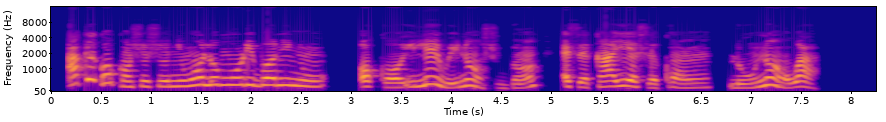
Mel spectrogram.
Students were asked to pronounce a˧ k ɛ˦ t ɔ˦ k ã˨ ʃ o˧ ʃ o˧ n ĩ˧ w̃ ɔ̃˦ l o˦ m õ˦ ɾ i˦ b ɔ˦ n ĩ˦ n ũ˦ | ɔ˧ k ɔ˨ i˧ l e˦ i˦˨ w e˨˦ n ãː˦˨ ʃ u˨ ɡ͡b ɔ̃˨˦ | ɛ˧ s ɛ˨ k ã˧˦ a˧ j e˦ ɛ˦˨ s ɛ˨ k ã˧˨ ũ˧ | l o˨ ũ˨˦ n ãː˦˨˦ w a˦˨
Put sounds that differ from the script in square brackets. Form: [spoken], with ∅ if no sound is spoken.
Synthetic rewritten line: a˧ k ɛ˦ [k] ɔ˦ k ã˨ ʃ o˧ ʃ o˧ n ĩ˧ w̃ ɔ̃˦ l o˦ m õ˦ ɾ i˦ b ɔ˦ n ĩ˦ n ũ˦ | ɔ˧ k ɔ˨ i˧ l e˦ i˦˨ w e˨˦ n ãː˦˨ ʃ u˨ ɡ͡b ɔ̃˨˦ | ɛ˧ s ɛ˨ k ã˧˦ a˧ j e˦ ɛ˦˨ s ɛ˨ k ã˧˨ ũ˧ | l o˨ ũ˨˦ n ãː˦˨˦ w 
